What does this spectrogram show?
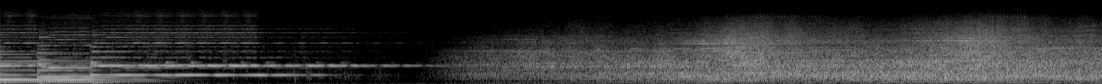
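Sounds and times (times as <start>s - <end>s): diesel railcar passing: 4.3s - 11.0s.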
